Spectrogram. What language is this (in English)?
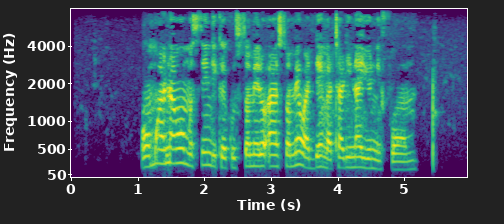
Ganda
